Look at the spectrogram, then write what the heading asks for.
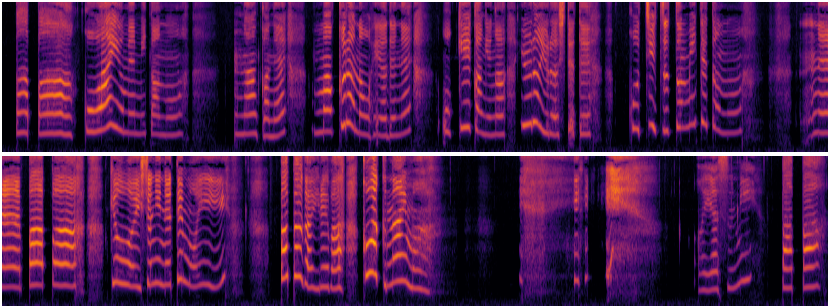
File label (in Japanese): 怖がりな幼い女の子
